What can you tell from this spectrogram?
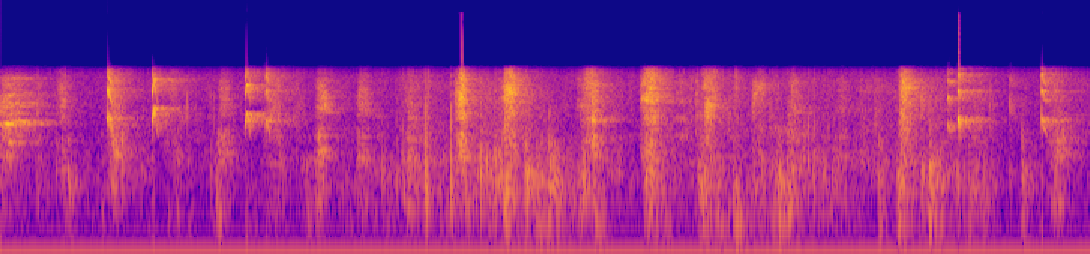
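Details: West Highland White Terrier giving a rapid run of short, sharp yips and whimpering squeals, bursts packed closely together every fraction of a second with a few louder peaks.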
